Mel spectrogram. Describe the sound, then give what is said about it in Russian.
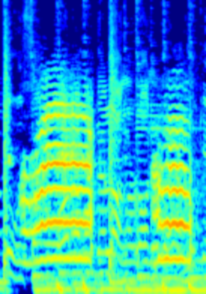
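A kitten meows in a few high, drawn-out calls with a clear tone, loud and separated by short pauses. “Она мяукнула, и котенок мяукнул в ответ.”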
